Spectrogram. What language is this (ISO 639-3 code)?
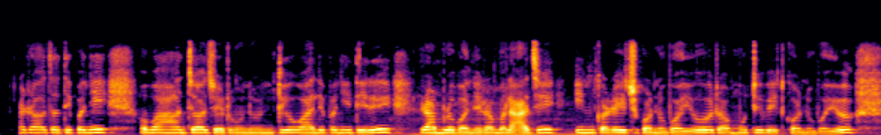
nep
